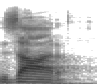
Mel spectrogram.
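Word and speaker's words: tsar: जार। TZAR। इसमें जो टी है वो साइलेंट है, इसे जार पढ़ते हैं, जार प्रोनाउंस करते।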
